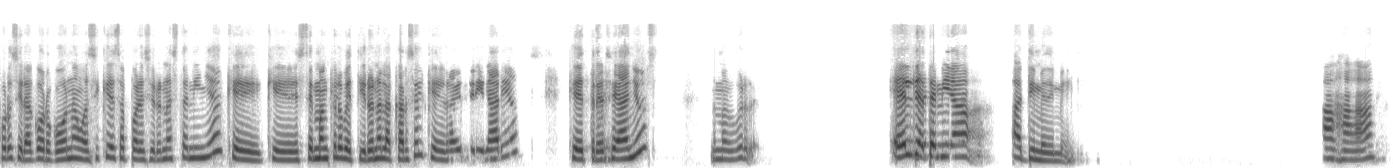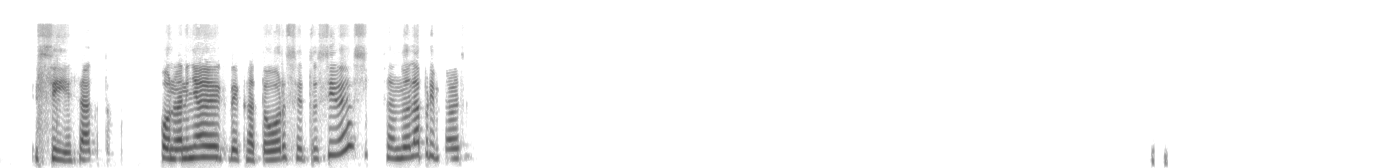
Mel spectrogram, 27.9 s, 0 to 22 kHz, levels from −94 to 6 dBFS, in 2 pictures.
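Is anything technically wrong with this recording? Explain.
Yes. At 9.33 s the microphone volume steps down: speech and background drop together by about 4 dB in a single instant and stay lower. The likely cause is the call software cutting the device's input gain in one move, unlike automatic gain control, which rides the level gradually.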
